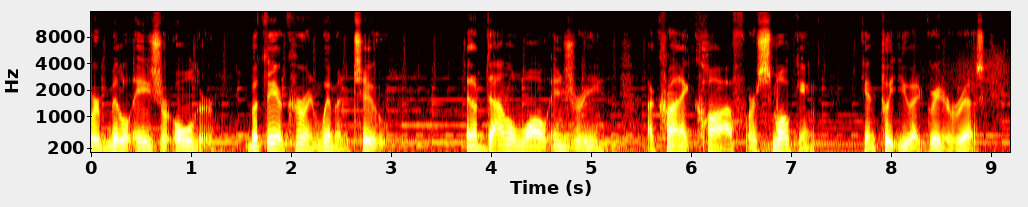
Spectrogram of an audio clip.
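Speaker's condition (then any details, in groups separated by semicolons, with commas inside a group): No condition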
